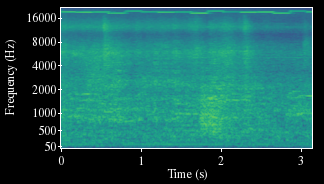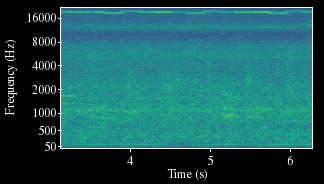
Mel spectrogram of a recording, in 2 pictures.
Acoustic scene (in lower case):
cafe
